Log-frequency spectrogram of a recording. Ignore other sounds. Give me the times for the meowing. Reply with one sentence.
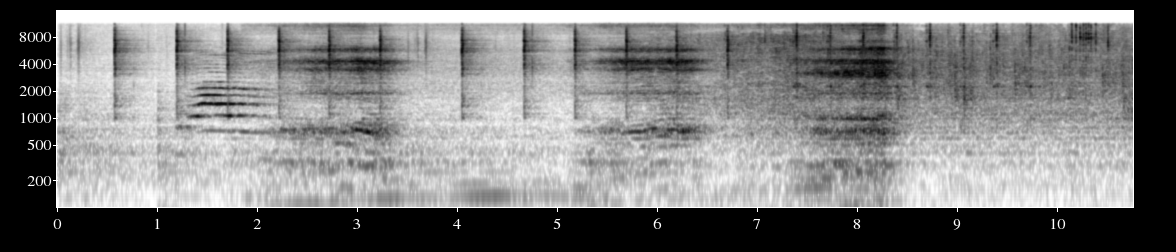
The meowing can be heard from 1.1 to 2.2 s.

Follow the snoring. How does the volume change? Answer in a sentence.
The volume of the snoring goes down, then up.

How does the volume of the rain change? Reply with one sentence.
The volume of the rain goes up.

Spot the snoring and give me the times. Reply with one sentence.
The snoring can be heard from 1.9 to 8.3 s.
